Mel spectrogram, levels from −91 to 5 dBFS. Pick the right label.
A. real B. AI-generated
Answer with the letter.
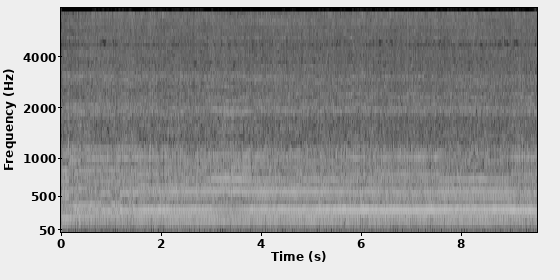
A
